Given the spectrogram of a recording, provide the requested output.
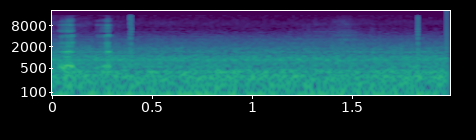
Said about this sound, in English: Bus. Come on, bus. Yes. Thank you for taking our kids to school, but Jesus Christ. You look empty.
